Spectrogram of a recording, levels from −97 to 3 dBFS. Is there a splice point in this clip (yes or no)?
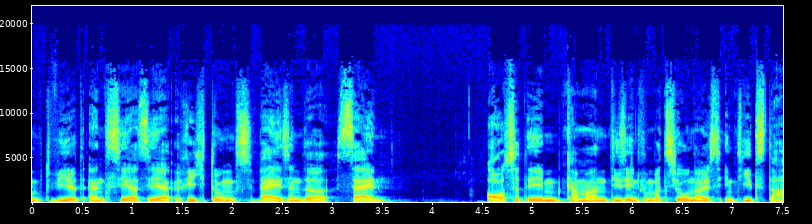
no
